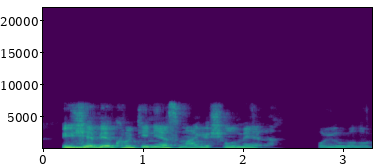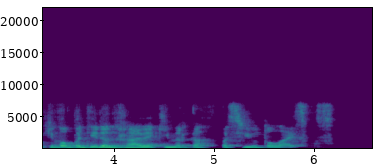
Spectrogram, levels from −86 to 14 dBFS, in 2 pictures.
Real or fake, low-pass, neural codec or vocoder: real; 7.2 kHz; none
